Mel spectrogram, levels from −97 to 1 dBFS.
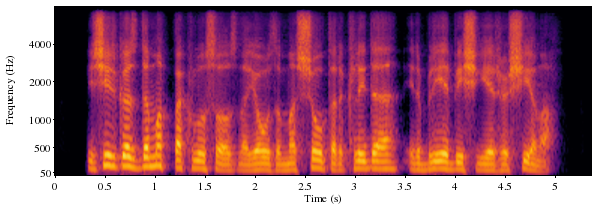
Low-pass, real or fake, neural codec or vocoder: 7.2 kHz; fake; codec, 16 kHz, 0.2 kbps, FocalCodec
